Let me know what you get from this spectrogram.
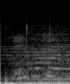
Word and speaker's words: Jingle: Jingle. – Almost rhymes with Winkle.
